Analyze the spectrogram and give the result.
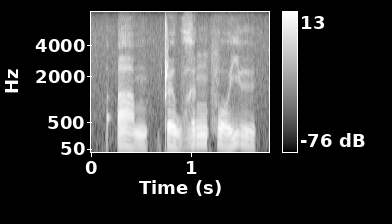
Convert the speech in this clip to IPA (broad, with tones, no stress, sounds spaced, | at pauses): ʔ a˨˩ m | ʈ ə˨˩˨ w ɣ ə˧ ŋ f o˨˩˦ j ɨ˨˩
